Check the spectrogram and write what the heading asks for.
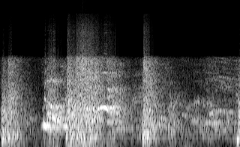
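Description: Loud slams of wrestlers' bodies hitting the wrestling ring, about three impacts (at the start, just under a second in, and about two and a half seconds in), with voices over them.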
